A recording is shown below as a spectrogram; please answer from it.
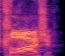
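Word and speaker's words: Kowaliga: How do you say this collag?" She's like, "Oh, that's Collaga."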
